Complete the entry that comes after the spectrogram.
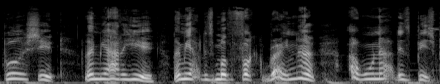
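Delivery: hammed-up angry protest at restrained volume; retold pissed-off ranting. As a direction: imitate a roommate cursing to be let out. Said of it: "starts getting all pissed off".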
